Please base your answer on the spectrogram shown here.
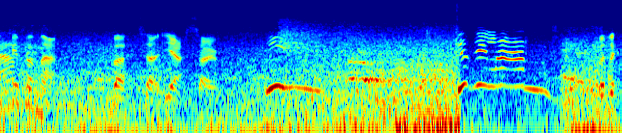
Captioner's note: squeals excitedly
